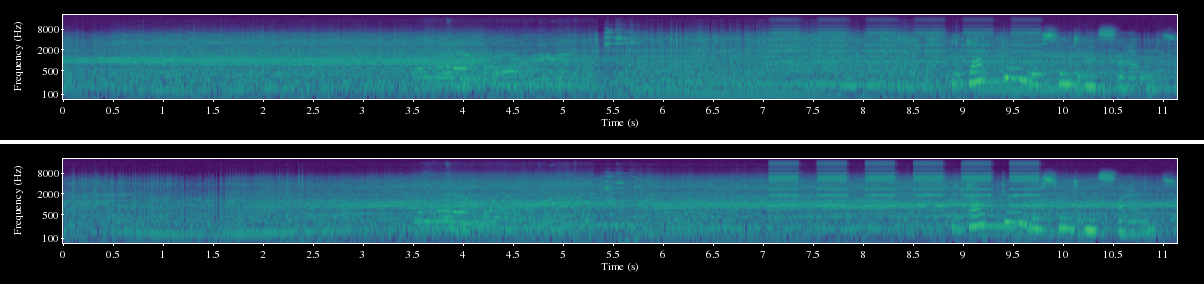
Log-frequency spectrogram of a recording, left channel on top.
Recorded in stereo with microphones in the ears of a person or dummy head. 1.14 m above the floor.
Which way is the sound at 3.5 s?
55° right (ahead or behind).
